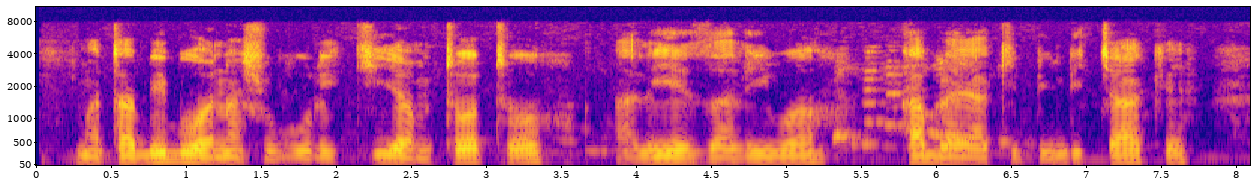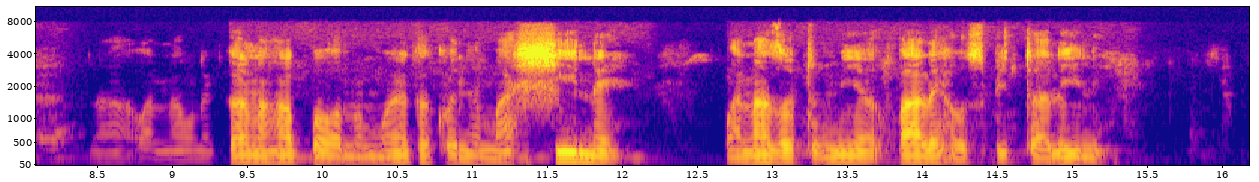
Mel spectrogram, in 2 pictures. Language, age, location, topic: Swahili, 36-49, Nakuru, health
